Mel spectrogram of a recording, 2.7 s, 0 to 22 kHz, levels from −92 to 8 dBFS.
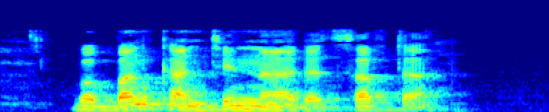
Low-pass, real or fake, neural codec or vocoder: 7.2 kHz; real; none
